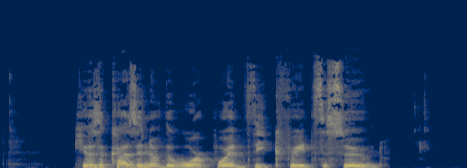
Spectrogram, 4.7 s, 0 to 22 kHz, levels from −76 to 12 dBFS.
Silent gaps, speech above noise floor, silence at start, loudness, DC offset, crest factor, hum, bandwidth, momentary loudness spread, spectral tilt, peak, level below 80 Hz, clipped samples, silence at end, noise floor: none; 41 dB; 0.75 s; -15 LUFS; under 0.1%; 14 dB; none; 14.5 kHz; 8 LU; -4.5 dB/octave; -2 dBFS; -52 dBFS; under 0.1%; 0.85 s; -55 dBFS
